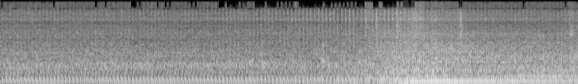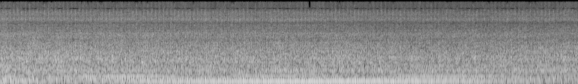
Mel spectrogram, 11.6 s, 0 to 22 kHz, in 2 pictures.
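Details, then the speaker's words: Craftsman T1600 (MTD-built) lawn tractor, 46" deck, Briggs 19hp, after replacing a blown cylinder head and head gasket, mowing the lawn: steady, even low drone that stays smooth under load with no knocks or misses. Normal running under load. "ran fantastic I didn't go around the block I figured I'd just go right into mowing my lawn mowed it perfectly"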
